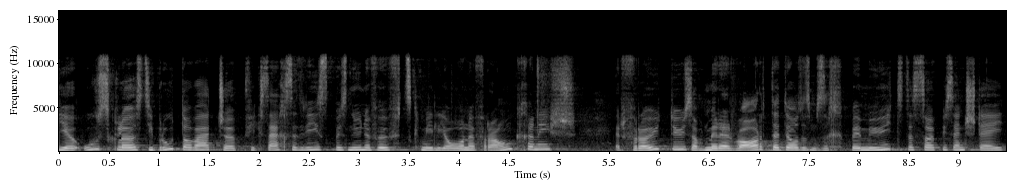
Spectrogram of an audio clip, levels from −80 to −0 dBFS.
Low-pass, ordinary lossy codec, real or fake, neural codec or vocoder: 10.8 kHz; none; real; none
